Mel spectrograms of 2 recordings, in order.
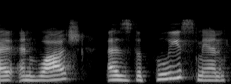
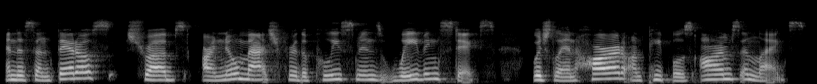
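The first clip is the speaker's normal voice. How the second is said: plain reading voice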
